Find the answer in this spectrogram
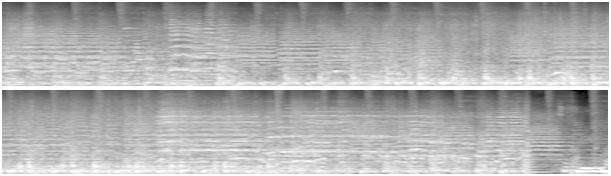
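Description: A traditional jazz band playing a swinging tune led by brass horns over bass and drums; the music stops abruptly near the end.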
